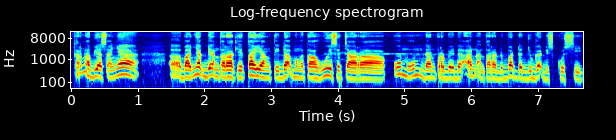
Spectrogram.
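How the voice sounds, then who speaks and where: A man with a slightly hoarse, mellow voice pitched somewhat high hosts an explanatory commentary. He talks in a measured way and keeps pausing on hesitation fillers. The sound is close and dry, with no room echo. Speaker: host.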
